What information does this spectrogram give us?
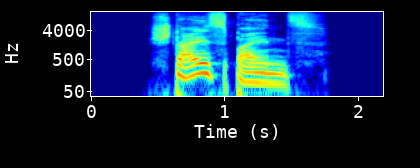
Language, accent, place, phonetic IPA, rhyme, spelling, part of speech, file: German, Germany, Berlin, [ˈʃtaɪ̯sˌbaɪ̯ns], -aɪ̯sbaɪ̯ns, Steißbeins, noun, De-Steißbeins.ogg
- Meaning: genitive singular of Steißbein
